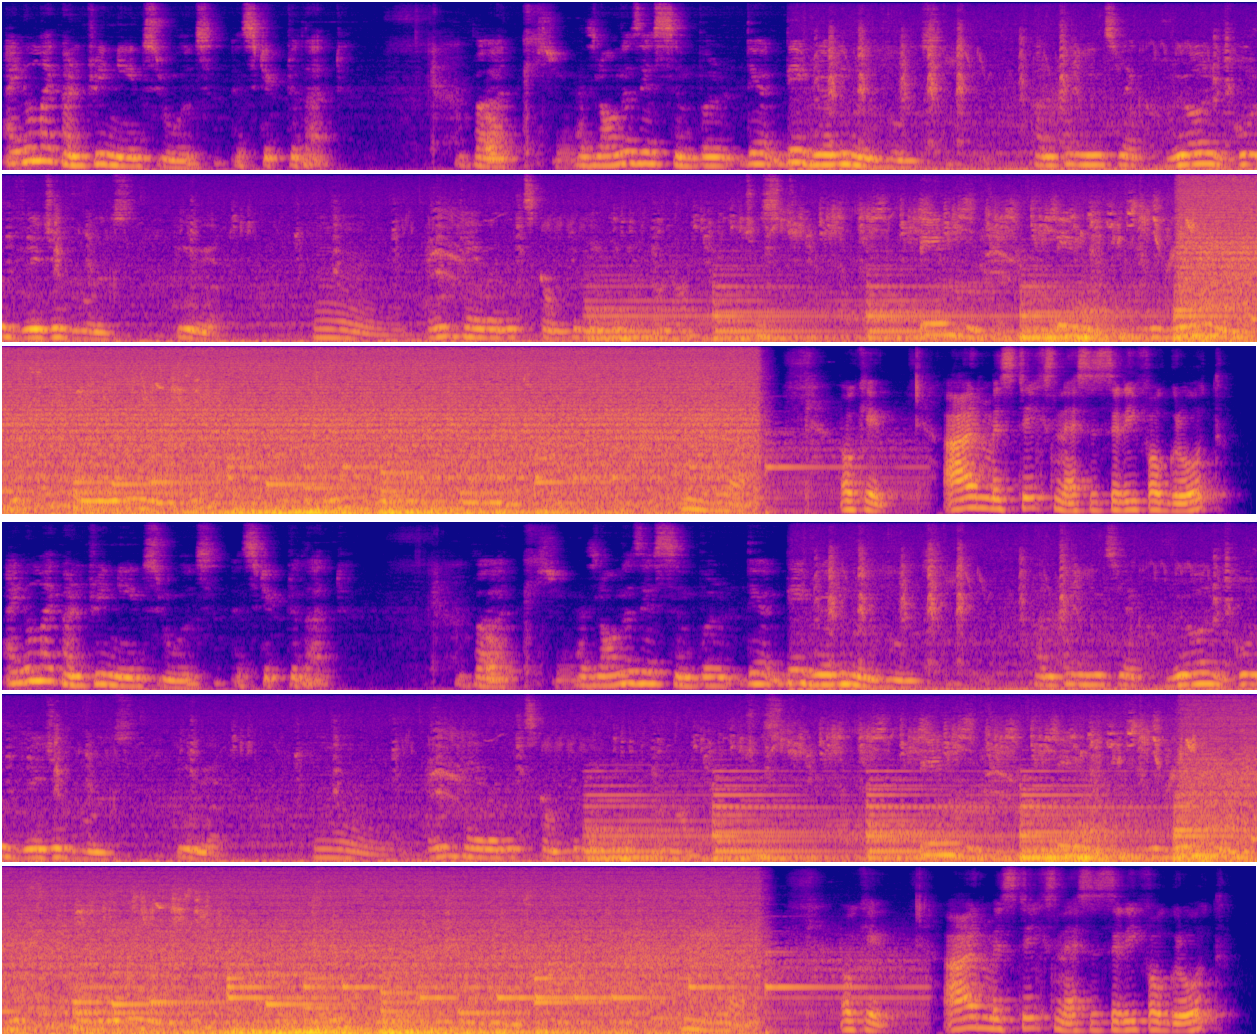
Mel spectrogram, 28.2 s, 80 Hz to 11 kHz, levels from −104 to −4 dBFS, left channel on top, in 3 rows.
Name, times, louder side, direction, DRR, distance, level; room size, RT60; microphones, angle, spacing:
voice 1, 0.0-2.4 3.4-7.4 7.7-10.4 10.7-11.1 12.6-14.6 15.0-15.3 16.3-20.4 21.2-22.9, left 2 dB, 35° left, 3.4 m, -30 dB
voice 2, 3.6-4.4 11.7-12.5 23.9-28.0, left 3 dB, 80° left, 1.4 m, -31 dB
sound 1, 5.9-24.4, equal, ahead, 1.2 m, -40 dB
sound 2, 13.8-25.2, right 2 dB, 40° right, 0.7 m, -25 dB
sound 3, 18.2-24.5, left 2 dB, 65° left, 2.6 m, -27 dB
17.5 x 6.0 x 3.8 m
head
